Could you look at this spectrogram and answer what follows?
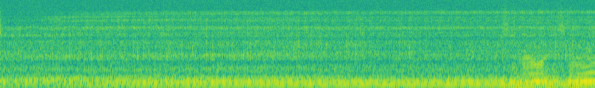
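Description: A tractor engine runs steadily at close range, a continuous droning hum with a low rumble, holding level throughout before a brief rise in pitch near the end.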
